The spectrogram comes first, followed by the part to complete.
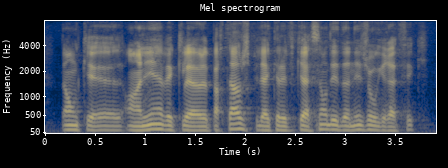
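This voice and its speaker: A man speaks at a moderate pace in a fairly low, bright, sharp voice with monotone, flat intonation. The recording is very clean, with a silent background. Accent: Quebec. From Quebec. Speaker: government geomatics specialist. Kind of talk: conference presentation. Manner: halting, many hesitations and repetitions.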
